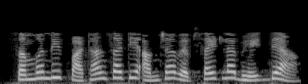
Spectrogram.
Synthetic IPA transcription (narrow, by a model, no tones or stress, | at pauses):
səmbənd̪ʱit̪̚paʈʰãnsaʈiːʔamt͡ɕjaʋebsaiʈlabʱeʈ̚d̪ja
